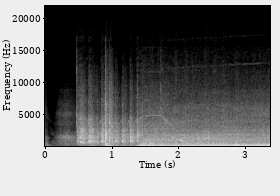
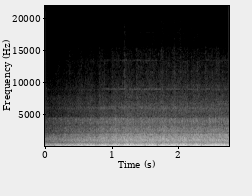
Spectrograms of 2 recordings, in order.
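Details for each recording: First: Suzuki GSX-R motorcycle with new fuel pump and Power Commander, throttle issue noted: short uneven starter chatter into a steady low rumble; cranks sluggishly, owner suspects the battery or something getting stuck. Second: Suzuki GSX-R motorcycle after new fuel pump and Power Commander: strong, even low rumble with steady beat, no ticking, knocking or stumbling; running smoothly.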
